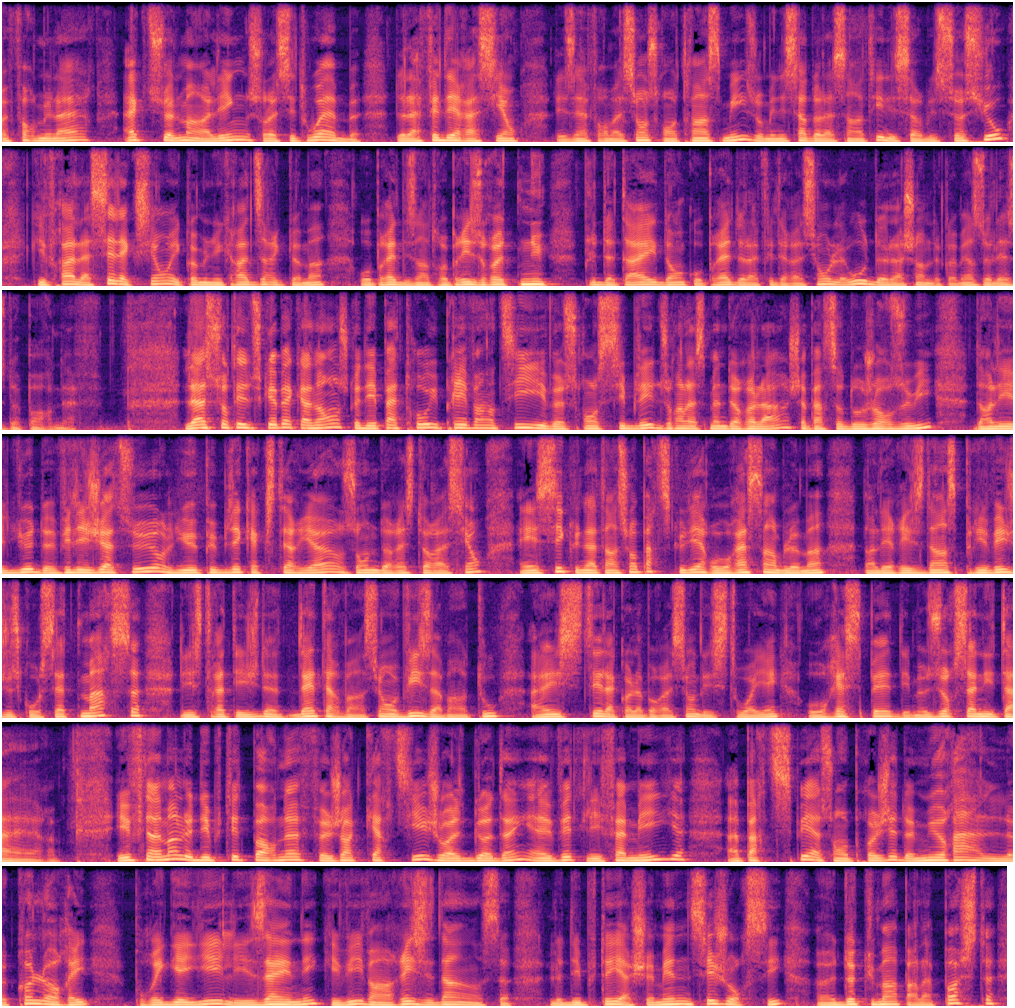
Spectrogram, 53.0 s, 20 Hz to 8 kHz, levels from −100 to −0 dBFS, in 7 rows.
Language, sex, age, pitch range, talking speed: French, male, 50-69, 115-150 Hz, 175 wpm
